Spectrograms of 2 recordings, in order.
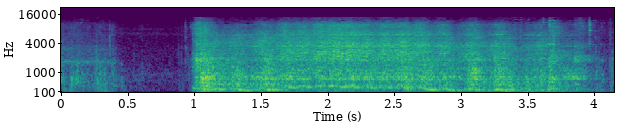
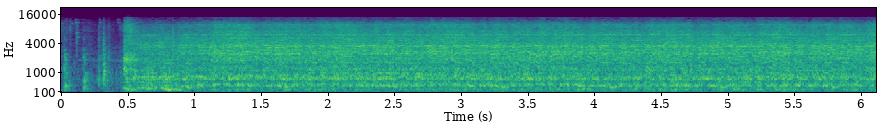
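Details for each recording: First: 1969 Ford Mustang Mach 1 sitting for years, only a few gallons added, no manual fuel pump prime; steady fast starter cranking for several seconds, never fires; no fuel reaching the carburetor bowl. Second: 1969 Ford Mustang Mach 1, carbureted with automatic choke, sat for years, after fresh fuel and filling the carburetor: a few cranks, then it catches into a loud, steady run with no misses. It just needed gas. Normal start and idle.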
